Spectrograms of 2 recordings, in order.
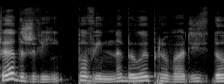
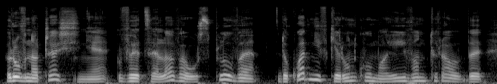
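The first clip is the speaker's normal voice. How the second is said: ordinary delivery, nothing marked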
